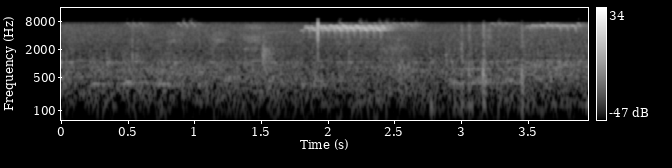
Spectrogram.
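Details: Waxwing in the Ural region giving a high, thin, buzzy trill of about half a second, then a shorter, fainter high trill near the end, over steady background hiss with a few faint clicks.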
